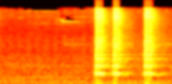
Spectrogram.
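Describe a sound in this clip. A bus horn honks loudly several times.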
